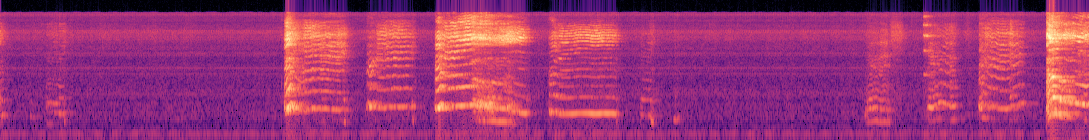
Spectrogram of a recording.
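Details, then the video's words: Caged French Bulldog in a tantrum, letting out clustered high whines and yelping cries with bright harmonics, some falling in pitch, grouped in noisy bursts with a quieter stretch before a final series of yelps. "FRENCH BULLDOG THROWS TANTRUM IN HIS CAGE!!"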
